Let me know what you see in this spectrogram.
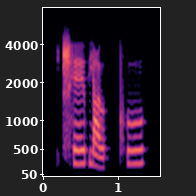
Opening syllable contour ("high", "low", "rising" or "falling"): high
